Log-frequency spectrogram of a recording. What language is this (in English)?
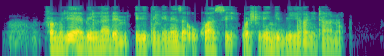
Swahili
